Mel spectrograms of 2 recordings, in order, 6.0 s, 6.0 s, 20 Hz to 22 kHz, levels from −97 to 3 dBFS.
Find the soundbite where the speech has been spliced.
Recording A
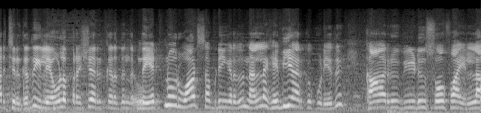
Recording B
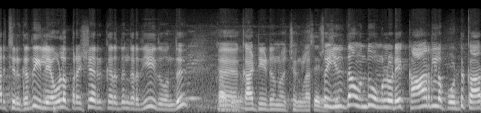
A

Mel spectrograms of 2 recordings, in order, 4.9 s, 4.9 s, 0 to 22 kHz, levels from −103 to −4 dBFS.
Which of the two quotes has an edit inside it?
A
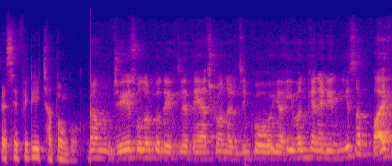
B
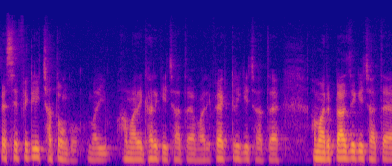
A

